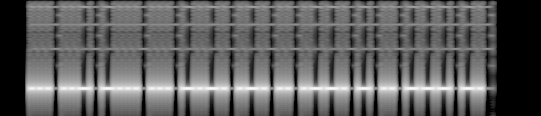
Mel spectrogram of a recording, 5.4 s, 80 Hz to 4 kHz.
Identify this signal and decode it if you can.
Morse code, heard as a keyed tone, about 30 wpm, 500 Hz. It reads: SUBSCRIPTION
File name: lesson / web / longwords-25wpm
